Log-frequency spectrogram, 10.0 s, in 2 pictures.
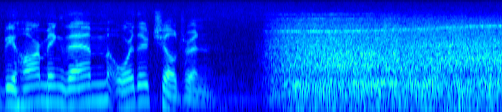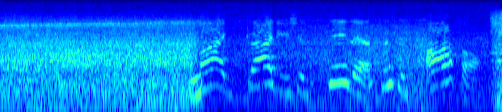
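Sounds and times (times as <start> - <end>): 
speech: 0.0 - 2.2, 7.0 - 10.0
large jet aircraft passing low near a runway beside homes: 2.6 - 7.1.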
